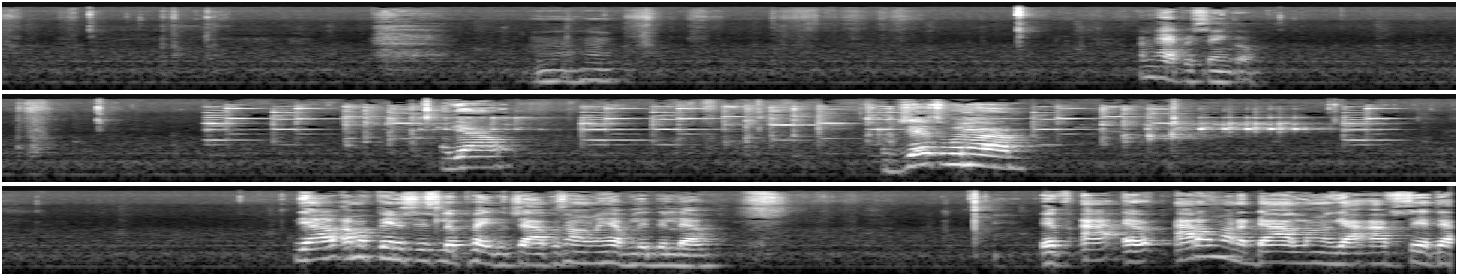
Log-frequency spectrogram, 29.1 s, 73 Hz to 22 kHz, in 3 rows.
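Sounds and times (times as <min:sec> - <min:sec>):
person humming: 0:03.5 - 0:04.4.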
